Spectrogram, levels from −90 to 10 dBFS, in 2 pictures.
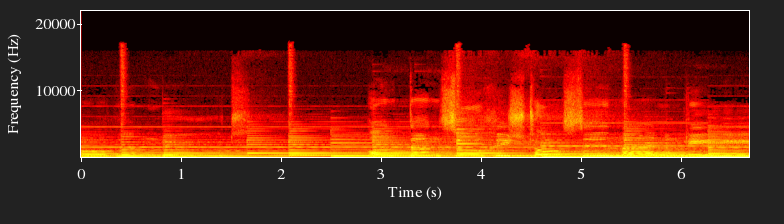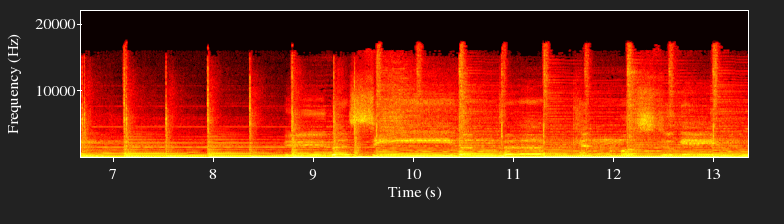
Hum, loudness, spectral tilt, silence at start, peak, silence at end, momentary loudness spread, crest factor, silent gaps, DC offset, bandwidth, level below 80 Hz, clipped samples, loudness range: none; -13 LUFS; -5.5 dB/octave; 0 s; 0 dBFS; 0 s; 8 LU; 12 dB; none; under 0.1%; 17.5 kHz; -18 dBFS; under 0.1%; 7 LU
